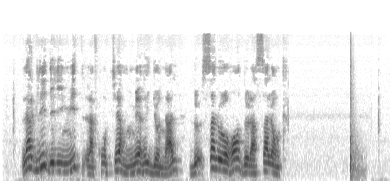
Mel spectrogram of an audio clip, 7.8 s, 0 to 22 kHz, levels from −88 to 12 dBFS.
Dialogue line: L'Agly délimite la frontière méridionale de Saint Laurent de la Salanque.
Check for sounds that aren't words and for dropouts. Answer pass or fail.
fail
